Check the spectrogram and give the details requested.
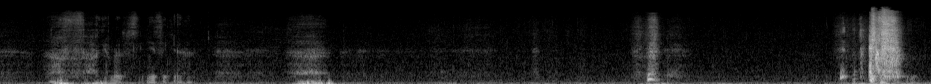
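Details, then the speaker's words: Person with a day-long sneezing fit, muttering they can't stop, short breaths then one loud explosive sneeze near the end; sneeze. "I have to sneeze. Sneeze again. I can't. I've been sneezing all day. Can't stop."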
